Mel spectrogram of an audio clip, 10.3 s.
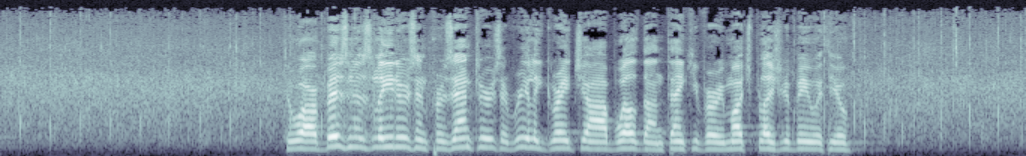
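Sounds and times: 
applause for officials at a civic gathering: 0:00.0 - 0:05.1, 0:07.6 - 0:10.2
speech: 0:02.8 - 0:08.7.

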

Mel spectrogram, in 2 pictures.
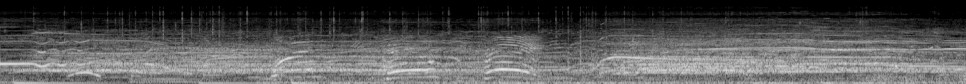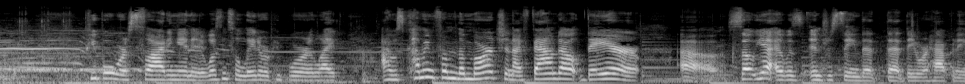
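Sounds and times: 
crowd giving a loud cheer: 0:00.0 - 0:14.1
speech: 0:10.7 - 0:19.3.

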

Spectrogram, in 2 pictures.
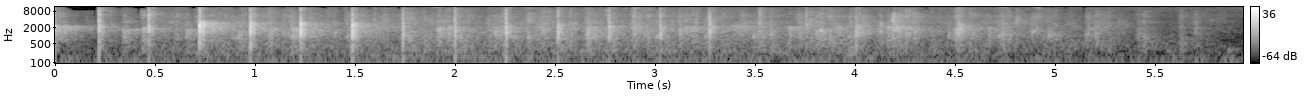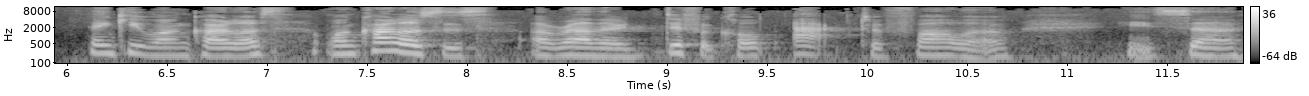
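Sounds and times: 
faint sparse clapping from a small audience at a City Club gathering: 0:00.0 - 0:05.8
speech: 0:06.1 - 0:11.8.

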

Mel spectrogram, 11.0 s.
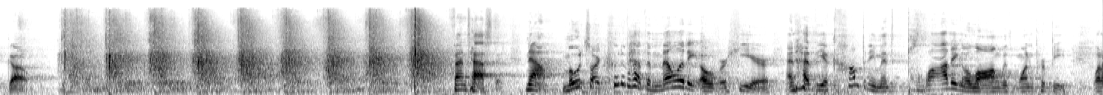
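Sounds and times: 
speech: 0:00.1 - 0:00.4, 0:04.5 - 0:11.0
clapping one clap per beat: 0:00.6 - 0:04.6.

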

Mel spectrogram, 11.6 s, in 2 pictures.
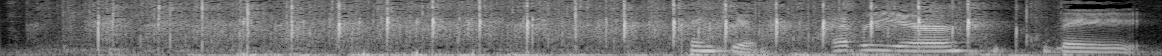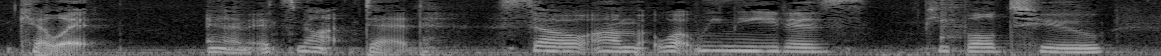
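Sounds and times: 
small group clapping: 0:00.0 - 0:05.3
speech: 0:03.4 - 0:11.5.

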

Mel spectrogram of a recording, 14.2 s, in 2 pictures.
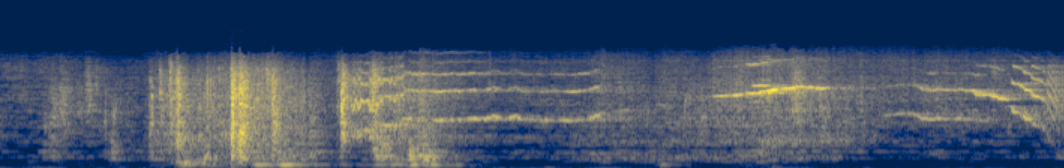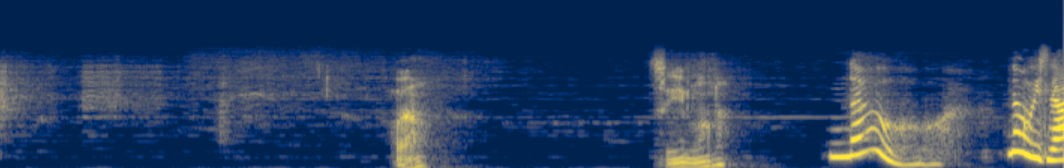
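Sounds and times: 
door hinge creaking: 0:01.1 - 0:09.7
speech: 0:11.5 - 0:12.0, 0:12.8 - 0:14.1.

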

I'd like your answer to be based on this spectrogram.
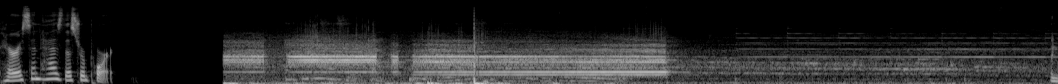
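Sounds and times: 
speech: 0:00.0 - 0:01.2, 0:02.2 - 0:03.1
light rail train passing: 0:02.6 - 0:10.5.

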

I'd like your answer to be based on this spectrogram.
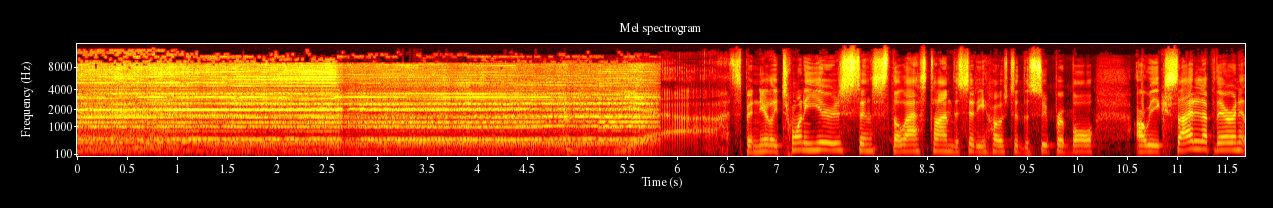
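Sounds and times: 
car horns honking in a traffic jam: 0:00.0 - 0:05.8
speech: 0:06.7 - 0:11.6.

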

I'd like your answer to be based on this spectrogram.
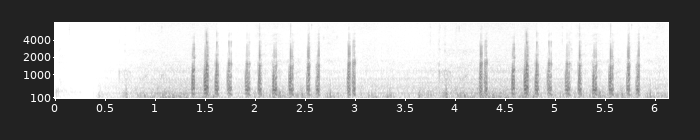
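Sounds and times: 
sea robin fish croaking: 0:01.4 - 0:03.1, 0:04.1 - 0:06.0.

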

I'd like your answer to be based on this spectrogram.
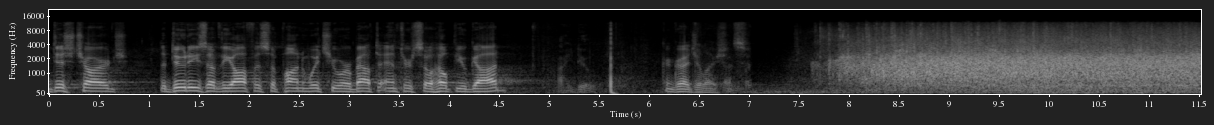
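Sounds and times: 
speech: 0:00.0 - 0:04.7, 0:06.2 - 0:07.1
applause in the U.S. Senate chamber: 0:07.6 - 0:11.5.

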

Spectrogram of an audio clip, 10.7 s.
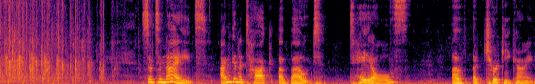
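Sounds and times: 
faint audience applause at a storytelling night: 0:00.0 - 0:02.6
speech: 0:02.9 - 0:06.5, 0:07.1 - 0:08.1, 0:09.0 - 0:10.6.

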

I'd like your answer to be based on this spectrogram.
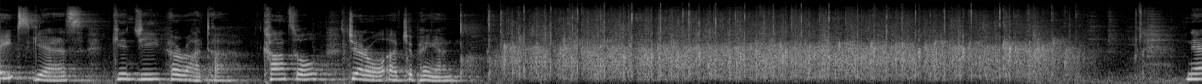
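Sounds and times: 
speech: 0:00.0 - 0:04.9, 0:11.9 - 0:12.0
audience applause: 0:04.8 - 0:11.1.

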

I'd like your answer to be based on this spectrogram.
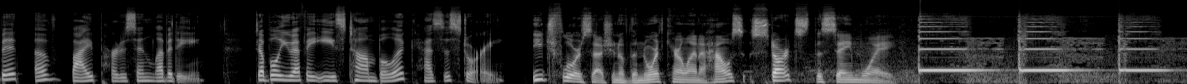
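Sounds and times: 
speech: 0:00.0 - 0:09.4
electronic bells calling legislators to seats: 0:09.2 - 0:11.8.

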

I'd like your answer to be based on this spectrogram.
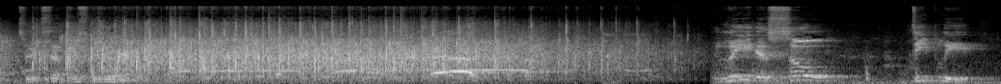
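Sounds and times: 
audience applause: 0:00.0 - 0:07.1
speech: 0:00.2 - 0:01.6, 0:07.3 - 0:08.4, 0:09.1 - 0:09.8.

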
